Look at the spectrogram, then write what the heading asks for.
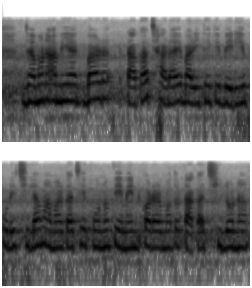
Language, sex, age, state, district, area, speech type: Bengali, female, 18-30, West Bengal, Kolkata, urban, spontaneous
